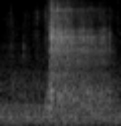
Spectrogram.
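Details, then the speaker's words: Compact emergency suction unit, motor that felt frozen, after spraying out rusted bearings: one light whirr fading over about half a second, no grinding or rasp; bearings now spin freely and smoothly. "there's they sound like they're rolling really smoothly now"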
